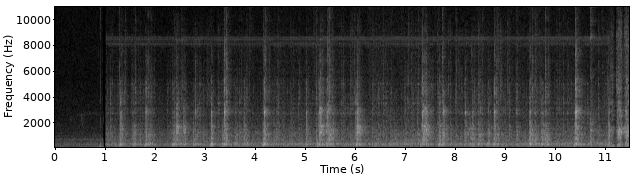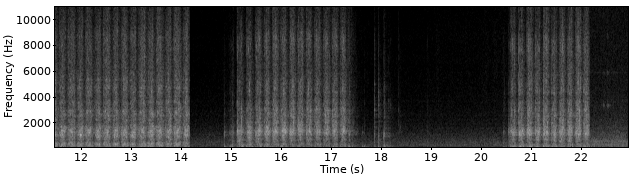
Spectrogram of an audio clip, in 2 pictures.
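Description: Green yuzu peel scraped back and forth on a box grater: uneven rasping strokes at first, then fast, even strokes in spurts, broken by a short pause and then a longer one before a last burst.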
